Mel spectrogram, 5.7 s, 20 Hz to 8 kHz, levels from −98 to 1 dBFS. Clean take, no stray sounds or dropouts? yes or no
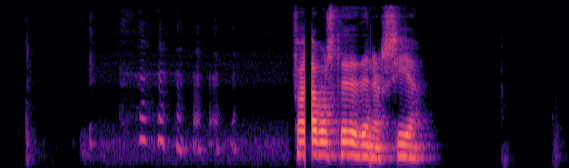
no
